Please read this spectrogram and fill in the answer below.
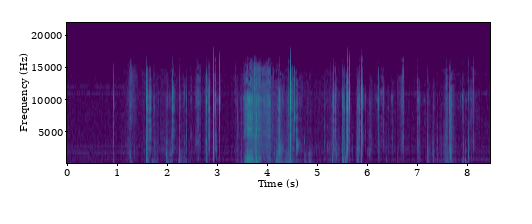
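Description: Faint handling noise: scattered clicks and rustles, with a longer scuffing rustle about three and a half seconds in, as a hand holds an iPhone and the camera is moved to it.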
